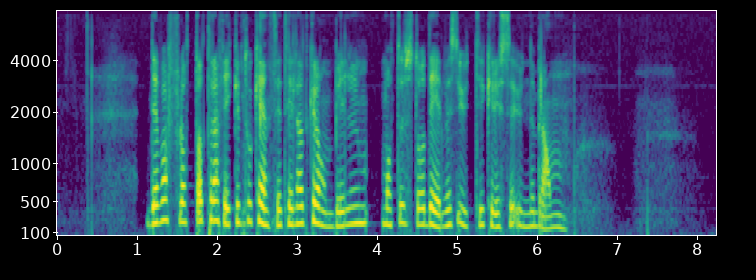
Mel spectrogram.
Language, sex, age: Norwegian, female, 30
